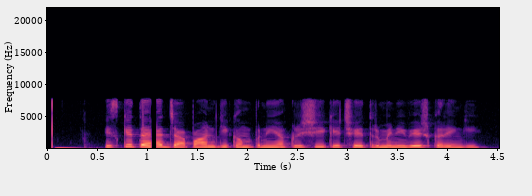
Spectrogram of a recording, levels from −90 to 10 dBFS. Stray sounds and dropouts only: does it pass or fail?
fail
